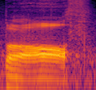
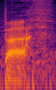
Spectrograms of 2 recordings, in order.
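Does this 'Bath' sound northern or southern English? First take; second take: southern; northern. First: It is said with a southern English accent. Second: It is said with a northern English accent.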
